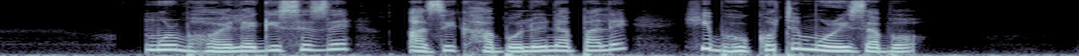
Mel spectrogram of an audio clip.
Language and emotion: Assamese, fearful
